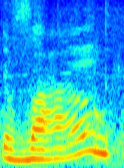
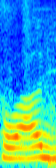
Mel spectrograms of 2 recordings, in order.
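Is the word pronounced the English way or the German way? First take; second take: German; English. First: The word is said the German way. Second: The word is read the English way. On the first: The speaker calls it right. "but Wald, that means forest" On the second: The speaker calls it wrong. "hindi siya pronounced as Wald"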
